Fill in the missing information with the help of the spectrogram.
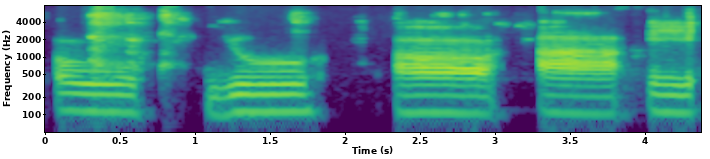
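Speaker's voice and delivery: "O, U, R, R, A" as separate held vowels, oh, you, aw, ah, ay; isolated vowel sounds. Shown as a demonstration. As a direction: sound out "O, U, R, R, A" one vowel at a time with pauses. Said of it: "try to practice it".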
